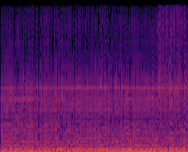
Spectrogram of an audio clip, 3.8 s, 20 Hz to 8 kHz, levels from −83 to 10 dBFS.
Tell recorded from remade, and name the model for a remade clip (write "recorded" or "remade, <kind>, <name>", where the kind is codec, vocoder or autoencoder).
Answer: remade, vocoder, BigVGAN v2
